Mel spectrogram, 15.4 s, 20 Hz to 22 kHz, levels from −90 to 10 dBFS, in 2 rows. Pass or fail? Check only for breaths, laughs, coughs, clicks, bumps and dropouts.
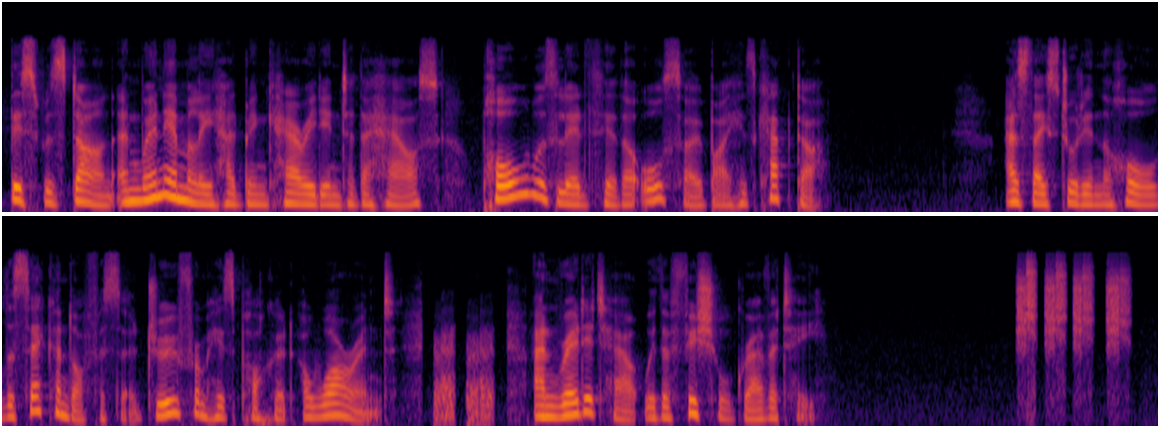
fail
